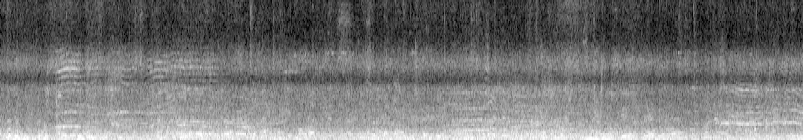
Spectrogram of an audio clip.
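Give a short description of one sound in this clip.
A large indoor crowd murmurs and chatters in an echoing hall.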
